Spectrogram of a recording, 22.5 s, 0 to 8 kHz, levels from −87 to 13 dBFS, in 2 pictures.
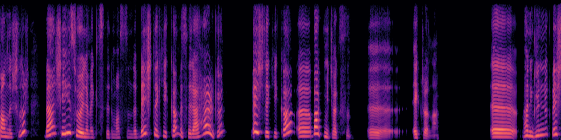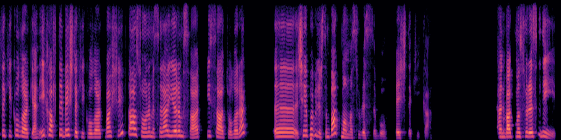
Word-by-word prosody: anlaşılır. 235 - -2 0.3
Ben 325 +9 +4
şeyi 410 +2 +3
söylemek 210 - +2
istedim 175 -1 -12
aslında, 180 +2 -15
5 400 -1 -1
dakika 265 -1 -4
mesela, 195 -2 -2
her 420 - +2
gün 450 - -8 0.6
5 475 -1 +4
dakika, 230 - -1 0.2
eee, 245 +1 +1
bakmayacaksın, 220 - 0 0.3
eee, 155 - -6 0.4
ekrana. - - -4 1.1
Eee, 210 -1 +4
hani, 255 -1 -1
günlük 310 +7 -4
5 350 +1 -1
dakika 285 0 -6
olarak, 220 -6 +2
yani, 165 +5 -1
ilk 300 +4 -1
haftaya 290 +2 +1
5 305 -1 +1
dakika 205 -4 -3
olarak 195 0 -1
başlayıp 275 - -1
daha 340 -1 +5
sonra 240 -5 -4
mesela 240 +5 0
yarım 270 -1 +3
saat, 200 -1 -1
1 260 - -8
saat 205 -7 +2
olarak, 190 - 0 0.6
eee, 230 0 +3
şey 280 - +2
yapabilirsin. 275 - -5
Bakmama 210 - +3
süresi 445 - -10
bu 420 - -15 0.2
5 465 0 -4
dakika. - - -20 1.4
Yani, 220 -1 +1
bakma 220 +1 +6
süresi 225 +1 +3
değil. 220 -7 -2
240 Hz, 135 wpm, -22 LUFS, 205-310 Hz, 1.4 s, bakma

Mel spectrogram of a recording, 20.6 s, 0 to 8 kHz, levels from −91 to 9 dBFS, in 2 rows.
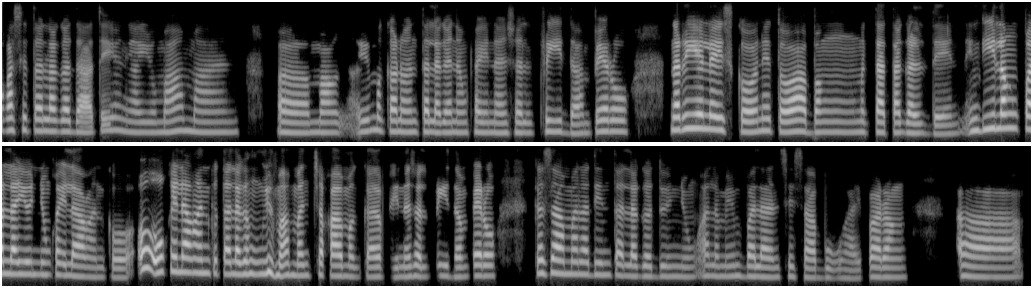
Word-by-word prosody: kasi 260 +1 0
talaga 240 -2 0
dati 110 - -2
yun 250 -4 -9
nga 220 - -6
yumaman, 220 0 -6 0.3
ah, 210 -1 -1
mang 215 0 -3 0.2
yung 245 +3 -4
magkaroon 230 -2 -1
talaga 215 -1 0
ng 215 0 -5
financial 210 -1 -4
freedom 205 -4 -4
pero 235 0 0 0.4
na-realize 280 -1 +6
ko 225 0 +3
nito 235 -1 -1
habang 225 -1 +1
nagtatagal 215 -2 +1
din, 185 +2 -6
hindi 255 +5 +1
lang 300 +1 +6
pala 275 -2 +6
yun 265 0 0
yung 255 -1 -6
kailangan 215 -5 0
ko. 195 -1 -4
Oo, 315 -6 +6
kailangan 300 -2 +4
ko 280 - -6
talagang 265 0 +2
yumaman 240 -4 +1
tsaka 225 -1 +4
magka-financial 210 0 -3
freedom 215 -2 -3
pero 225 0 +3 0.4
kasama 275 -1 +1
na 260 - -1
din 250 -1 -9
talaga 220 -2 -3
dun 215 0 -10
yung 205 0 -13
alam 225 -1 -6
mo 215 - -9
yung 225 - -10
balanse 210 0 -3
sa 195 -1 -3
buhay 185 -2 -11
parang, 200 -1 -2 0.5
ah, 205 -2 -1
225 Hz, 150 wpm, -23 LUFS, 210-255 Hz, 0.5 s, na-realize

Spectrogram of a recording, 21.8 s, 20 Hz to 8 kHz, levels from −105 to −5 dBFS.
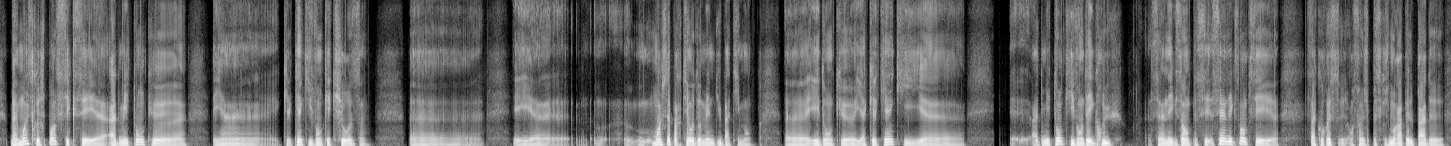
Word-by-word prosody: Bah 110 - +3
moi 150 +10 +4
ce 170 - -4
que 130 - +3
je 105 - -8
pense, 155 0 +1
c'est 120 - 0
que - - -7
c'est 95 -3 +3
admettons 110 - +2
qu'il 85 - +1 0.4
y 85 0 -1
a 85 -3 -1 0.5
quelqu'un 130 0 +1
qui 115 -7 -3
vend 110 +6 +1
quelque 105 -3 -3
chose, 95 -5 +1 0.7
heu, 70 -4 -7 0.5
et 75 0 -3
heu, 70 -4 -6 0.4
m - - -14 0.3
m - - -10 0.3
moi 130 +7 +4
j'appartiens 120 -3 +1
au 115 - +6
domaine 105 -2 +2
du 95 -1 -2
bâtiment. 70 -5 -6 0.5
Heu 75 -1 0
et 90 +3 +2
donc 90 -1 -1
heu, 75 -2 +3
il - - -1
y 80 - +1
a 80 - -1
quelqu'un 115 - +2
qui, 95 -10 -2
heu 75 -5 -3 0.7
heu, - - -13
admettons 100 +11 +2
qui 150 -9 -1
vend 110 +3 +3
des 115 -1 +6
grues, 105 0 0 0.5
c'est 95 - -2
un 100 - +4
exemple, 105 -2 +2
c'est - - -2
c'est 155 - +3
un 150 - +5
exemple, 145 -1 +2
c'est 80 -6 +1 0.5
ça - - +1
corres - - -2 0.3
enfin - - -2
parce - - -8
que - - -8
je 105 - +2
me 100 - +5
rappelle 100 -3 +2
pas 100 0 +2
de 80 -6 -1
95 Hz, 175 wpm, -16 LUFS, 75-110 Hz, 0.7 s, au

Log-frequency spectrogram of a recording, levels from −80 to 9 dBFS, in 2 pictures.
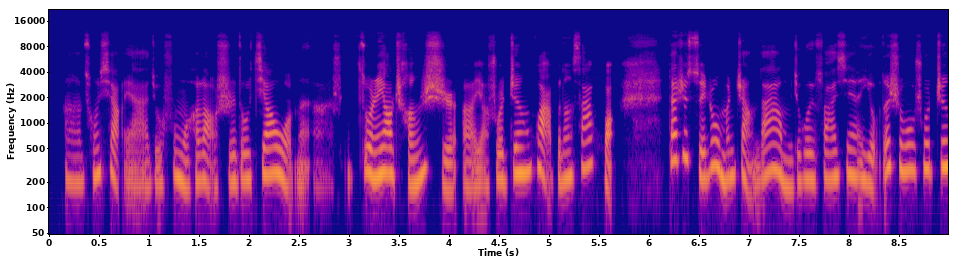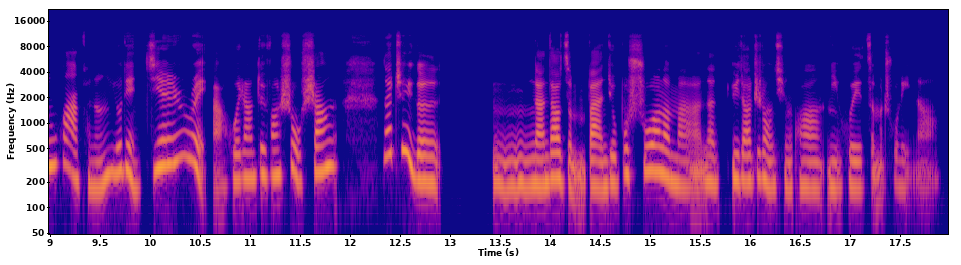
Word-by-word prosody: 呃， 200 -2 -5
从 240 +3 -1
小 260 -1 -1
呀 - - -6
就 - - -6
父 215 - -9
母 205 -4 +2
和 205 - -3
老 210 -2 -1
师 205 +2 -4
都 215 +1 -2
教 250 +3 +3
我 245 - +2
们 - - -8
啊， - - -17
说 - - -16
做 265 -3 +3
人 235 - +6
要 260 0 +7
诚 200 -1 0
实， 170 - +1
啊， 180 - -4
要 - - -3
说 215 +3 -1
真 255 +5 +3
话 275 -3 +3
不 215 - -6
能 225 +2 +1
撒 300 +6 -1
谎。 - - 0 0.5
但 370 - +5
是 395 - +1
随 240 -12 -1
着 315 - +2
我 - - +5
们 230 -2 +2
长 240 0 -2
大， 265 +3 +1
我 - - +3
们 190 -5 -2
就 200 - -6
会 220 0 -1
发 220 +1 -3
现 240 -1 -1
有 190 - -1
的 290 - 0
时 300 -2 -1
候 275 +1 +2
说 290 +1 0
真 305 +3 +3
话 325 -7 0
可 210 -3 -9
能 190 +8 -1
有 265 +1 +1
点 250 -11 +1
尖 315 +4 +4
锐 370 -8 0
啊， - - -4
会 210 -1 -4
让 225 0 -1
对 250 +1 -1
方 240 0 0
受 255 -1 -1
伤。 275 +7 +3 0.4
那 410 - +1
这 460 -4 +4
个 205 -5 +2 0.5
嗯， 185 0 -3
难 190 0 +4
道 220 +2 +5
怎 205 - -3
么 - - -5
办 185 -2 +3
就 200 +1 -1
不 225 - -3
说 270 +2 +2
了 245 -3 +4
吗？ 190 -4 -3
那 200 -1 -1
遇 220 - +1
到 205 -1 +1
这 225 - -4
种 210 -4 -1
情 180 -1 -6
况 180 -2 -4
你 175 -1 -5
会 175 -1 -4
怎 175 - -10
么 - - -9
处 - - -14
理 180 - -13
呢？ 245 - -15
230 Hz, 305 characters per minute, -23 LUFS, 200-270 Hz, 0.5 s, 要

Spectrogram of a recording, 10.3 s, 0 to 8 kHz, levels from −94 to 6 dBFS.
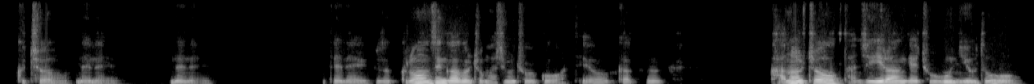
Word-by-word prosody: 그쵸. 65 0 -11
네네. 70 -3 -10 0.7
네네. 70 -5 -9 1.2
네네. 70 -2 -9
그래서 85 0 -11
그런 140 +2 +4
생각을 110 -8 +5
좀 95 - -10
하시면 90 0 -7
좋을 75 -1 -9
것 70 -2 -8
같아요. 85 +5 -13
그러니까 85 -1 -10
그 85 -1 -9 1.1
간헐적 145 0 +4
단식이라는 95 -2 +3
게 85 -1 -2
좋은 85 0 -1
이유도 70 -1 -3
85 Hz, 260 characters per minute, -25 LUFS, 75-105 Hz, 1.2 s, 생각을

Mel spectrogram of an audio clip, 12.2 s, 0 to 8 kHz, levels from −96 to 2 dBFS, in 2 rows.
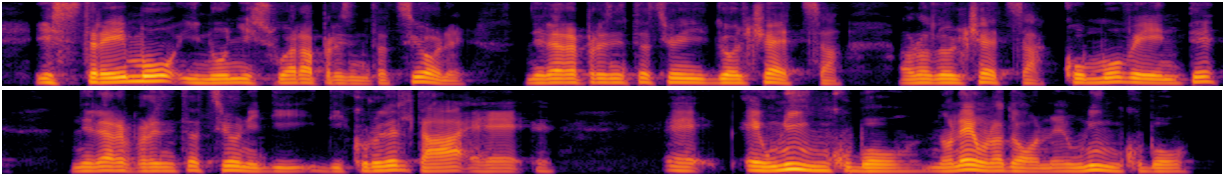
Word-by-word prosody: estremo 160 +7 +5
in 130 -2 -3
ogni 135 +1 +2
sua 135 +1 -2
rappresentazione, 115 - -2 0.3
nella 130 +2 +1
rappresentazione 145 +1 0
di 135 - -1
dolcezza, 130 -4 -1
ha 125 +3 -17
una 135 - +1
dolcezza 130 -3 -1
commovente, 145 +1 +1 0.3
nella 130 +3 -1
rappresentazione 130 +1 -2
di 120 +2 -8
di 120 -1 -10
crudeltà 140 -1 0
è 115 -1 -8
ehm, 120 - -17 0.5
è 140 -4 -8
è 150 - 0
un 140 +2 +5
incubo, 130 -9 +3
non 125 +4 -3
è 175 - +9
una 140 -5 +3
donna, 115 -3 -3
è - - -6
un 120 +4 -2
incubo. 120 -6 -2
135 Hz, 150 wpm, -23 LUFS, 120-145 Hz, 0.5 s, è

